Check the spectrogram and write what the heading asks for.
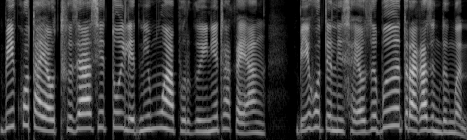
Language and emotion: Bodo, angry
